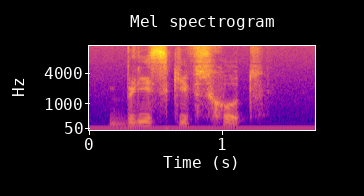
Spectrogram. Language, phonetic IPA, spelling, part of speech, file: Polish, [ˈblʲisʲci ˈfsxut], Bliski Wschód, proper noun, Pl-Bliski Wschód.ogg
